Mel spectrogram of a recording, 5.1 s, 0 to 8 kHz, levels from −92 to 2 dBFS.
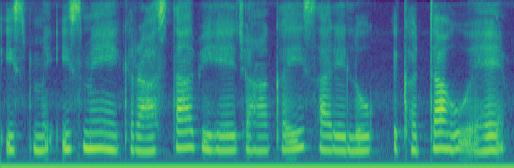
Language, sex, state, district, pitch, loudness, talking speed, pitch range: Hindi, female, Sikkim, Gangtok, 225 Hz, -19 LUFS, 150 wpm, 215-245 Hz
